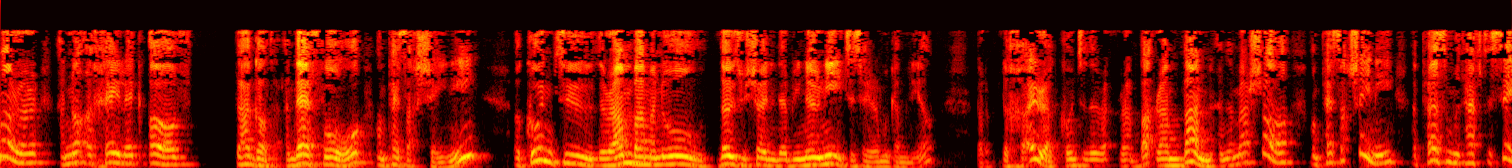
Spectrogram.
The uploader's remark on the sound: given over Zoom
